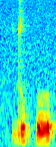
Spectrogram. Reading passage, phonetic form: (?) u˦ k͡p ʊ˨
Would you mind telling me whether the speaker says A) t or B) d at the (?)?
B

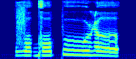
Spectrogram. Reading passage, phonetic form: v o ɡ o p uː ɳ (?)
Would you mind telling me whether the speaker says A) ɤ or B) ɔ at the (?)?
A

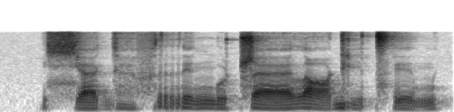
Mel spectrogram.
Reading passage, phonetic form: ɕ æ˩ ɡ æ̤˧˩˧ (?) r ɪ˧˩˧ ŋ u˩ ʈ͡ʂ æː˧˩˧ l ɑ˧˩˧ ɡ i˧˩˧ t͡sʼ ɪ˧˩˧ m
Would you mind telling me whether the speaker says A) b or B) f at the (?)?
B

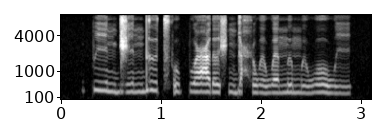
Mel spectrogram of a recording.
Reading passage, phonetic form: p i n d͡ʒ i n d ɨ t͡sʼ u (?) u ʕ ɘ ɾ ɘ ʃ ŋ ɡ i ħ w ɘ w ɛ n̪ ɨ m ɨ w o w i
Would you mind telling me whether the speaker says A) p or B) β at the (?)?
A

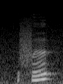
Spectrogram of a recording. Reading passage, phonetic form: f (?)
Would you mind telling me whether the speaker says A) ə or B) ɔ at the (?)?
A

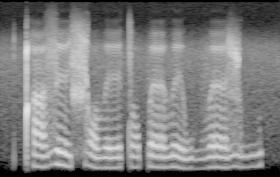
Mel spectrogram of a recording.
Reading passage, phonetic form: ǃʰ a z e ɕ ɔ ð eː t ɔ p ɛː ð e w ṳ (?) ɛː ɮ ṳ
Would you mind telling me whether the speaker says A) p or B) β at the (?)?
B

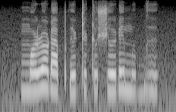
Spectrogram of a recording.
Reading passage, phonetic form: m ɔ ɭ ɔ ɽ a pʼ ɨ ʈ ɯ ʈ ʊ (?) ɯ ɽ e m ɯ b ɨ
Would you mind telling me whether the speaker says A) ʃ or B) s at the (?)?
A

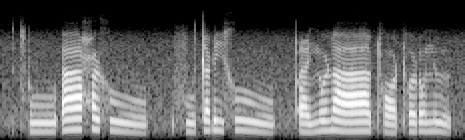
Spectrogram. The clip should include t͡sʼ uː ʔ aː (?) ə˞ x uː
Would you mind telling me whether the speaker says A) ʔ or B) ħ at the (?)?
B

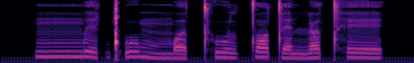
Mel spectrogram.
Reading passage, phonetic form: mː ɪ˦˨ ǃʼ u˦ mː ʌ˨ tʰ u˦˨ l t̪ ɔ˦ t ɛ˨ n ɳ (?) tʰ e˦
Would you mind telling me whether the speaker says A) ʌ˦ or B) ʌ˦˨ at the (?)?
A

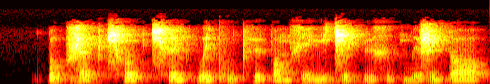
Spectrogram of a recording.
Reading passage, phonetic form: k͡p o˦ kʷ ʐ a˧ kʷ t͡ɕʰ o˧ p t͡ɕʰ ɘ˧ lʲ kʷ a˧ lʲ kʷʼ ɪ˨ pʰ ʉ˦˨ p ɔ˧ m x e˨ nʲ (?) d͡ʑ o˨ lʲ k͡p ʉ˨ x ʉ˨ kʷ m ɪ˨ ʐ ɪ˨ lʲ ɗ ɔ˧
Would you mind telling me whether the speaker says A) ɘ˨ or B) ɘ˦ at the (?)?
B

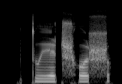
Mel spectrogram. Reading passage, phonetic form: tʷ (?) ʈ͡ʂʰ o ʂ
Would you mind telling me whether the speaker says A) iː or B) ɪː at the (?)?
B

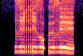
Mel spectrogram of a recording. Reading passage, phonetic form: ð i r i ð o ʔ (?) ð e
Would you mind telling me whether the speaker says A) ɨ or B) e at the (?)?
A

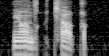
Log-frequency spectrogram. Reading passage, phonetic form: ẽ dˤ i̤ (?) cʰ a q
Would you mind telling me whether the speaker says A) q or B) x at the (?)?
A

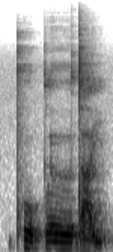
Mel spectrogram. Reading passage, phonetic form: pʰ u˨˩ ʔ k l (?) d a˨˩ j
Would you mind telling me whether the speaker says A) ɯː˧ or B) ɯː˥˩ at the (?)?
A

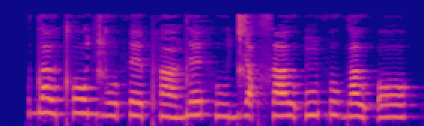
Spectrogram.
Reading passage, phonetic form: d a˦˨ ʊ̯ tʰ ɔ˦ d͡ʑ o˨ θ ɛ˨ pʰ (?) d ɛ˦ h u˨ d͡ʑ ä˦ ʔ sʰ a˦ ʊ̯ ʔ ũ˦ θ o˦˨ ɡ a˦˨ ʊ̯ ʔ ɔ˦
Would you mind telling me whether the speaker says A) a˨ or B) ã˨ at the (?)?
B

